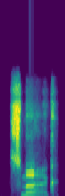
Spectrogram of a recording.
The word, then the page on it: smirk: British English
